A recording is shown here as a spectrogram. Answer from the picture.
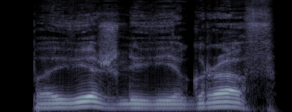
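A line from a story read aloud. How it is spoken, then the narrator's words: Menacing growl. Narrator (Russian): прорычал я так, что он действительно испугался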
